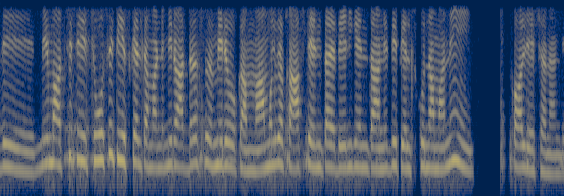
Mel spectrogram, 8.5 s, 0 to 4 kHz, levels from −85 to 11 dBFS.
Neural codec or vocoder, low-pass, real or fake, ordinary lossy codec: none; 3.6 kHz; real; none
